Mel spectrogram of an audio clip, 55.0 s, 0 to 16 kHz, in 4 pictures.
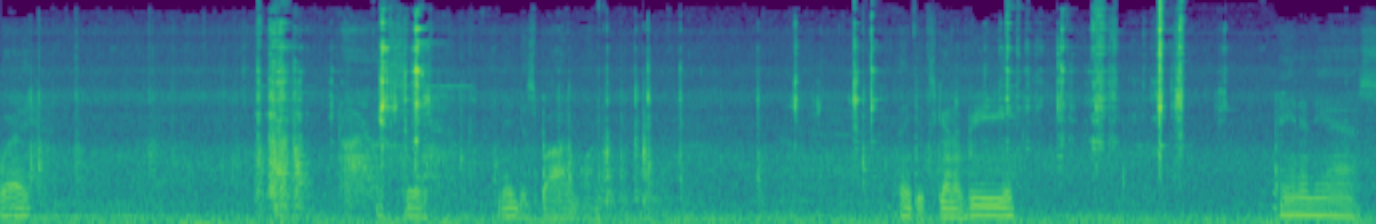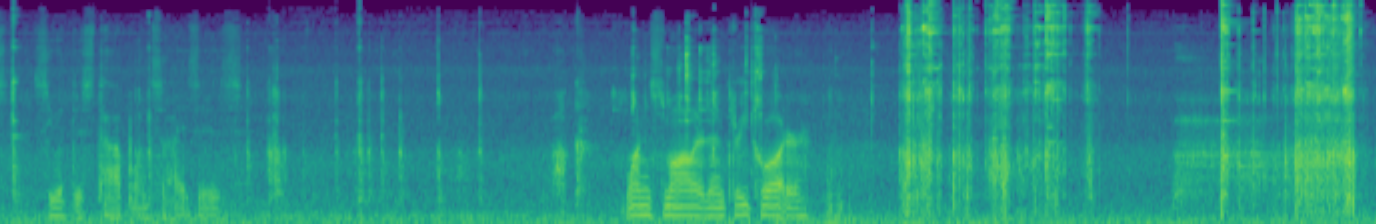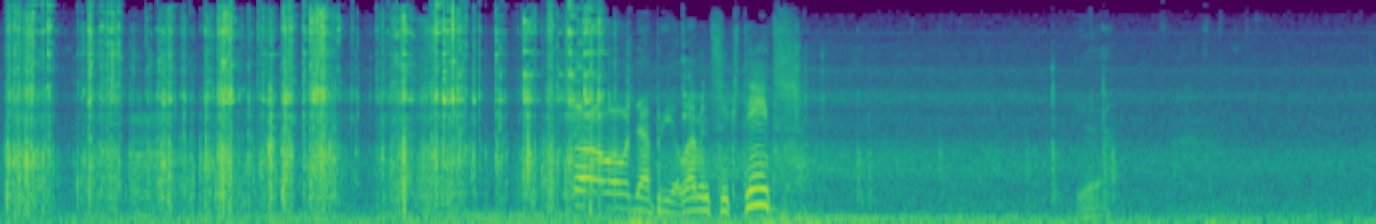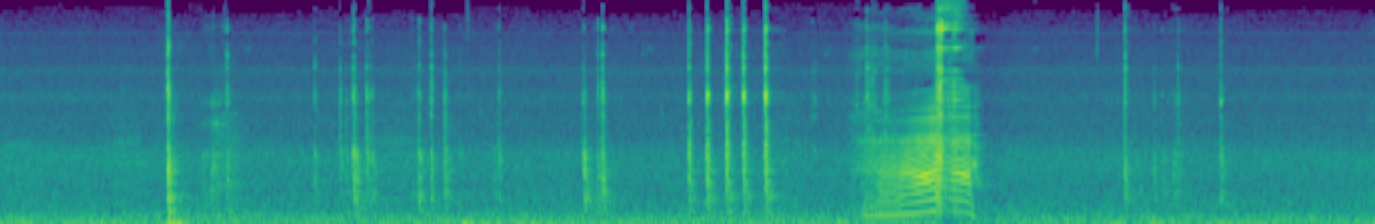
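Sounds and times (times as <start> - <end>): wrenches clinking metallically: 2.5 - 6.6, 7.8 - 12.7, 19.8 - 21.8, 22.4 - 24.8, 25.9 - 35.5, 49.7 - 51.1.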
